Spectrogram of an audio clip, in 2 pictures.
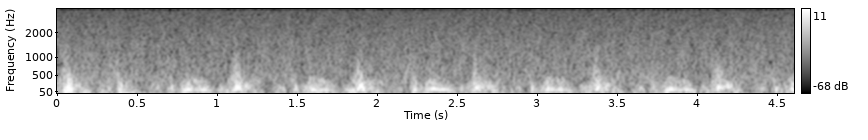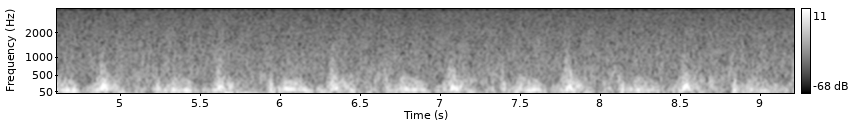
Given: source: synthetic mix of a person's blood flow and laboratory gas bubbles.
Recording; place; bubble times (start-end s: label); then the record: Doppler ultrasound of blood flow; precordium
8.66-8.74 s: bubbles
From the record:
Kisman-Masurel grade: 111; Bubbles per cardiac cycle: 1 to 2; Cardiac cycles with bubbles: 1 to 10%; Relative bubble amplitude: barely perceptible (0.100 to 0.250); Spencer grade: 1 (occasional bubble signal discernible with the cardiac motion signal, with majority of cardiac periods free of bubbles); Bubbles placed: anywhere in the cardiac cycle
